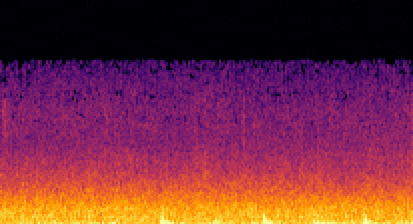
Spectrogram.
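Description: Steady hiss of rain drumming on a car being driven on a dark night, like white noise, with three soft windshield wiper thumps arriving about once a second. No voices.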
